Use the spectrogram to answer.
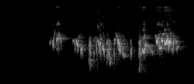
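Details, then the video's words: Pet budgerigars chattering, a run of scratchy warbled notes about 1.4 seconds long, bright and buzzy, with short squawky syllables packed close together and no other sound. "1 hour of budgie sounds"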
